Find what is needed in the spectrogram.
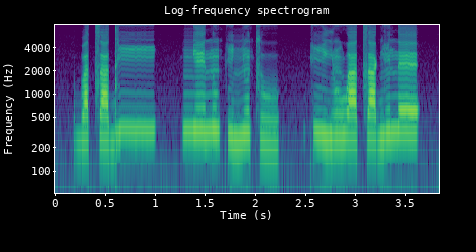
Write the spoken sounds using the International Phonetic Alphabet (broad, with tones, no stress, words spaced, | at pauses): ba˨t͡sa˨ diː˦ | ɲeː˦ nũ˦ki˨ɲũ˦t͡su˨ | kiː˦˨jũ˦wa˦˨t͡sa˦ ɡĩ˦nɛ˦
